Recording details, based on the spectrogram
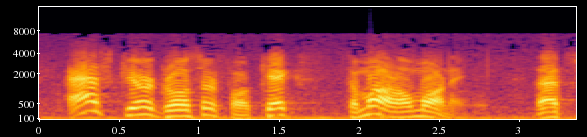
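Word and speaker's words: Kix: All right, ask your grocer for Kicks tomorrow morning. That's spelled K-I-X.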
